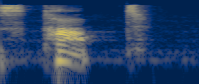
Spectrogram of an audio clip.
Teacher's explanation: because there is a PED, so I have to still pronounce the D sound in the end, but instead of D, it will now sound as a T.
